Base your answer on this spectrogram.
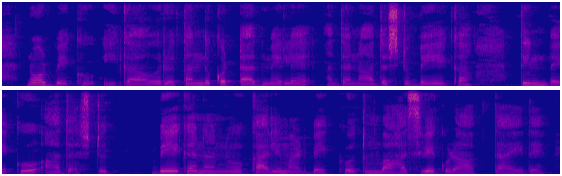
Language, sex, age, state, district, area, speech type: Kannada, female, 18-30, Karnataka, Shimoga, rural, spontaneous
